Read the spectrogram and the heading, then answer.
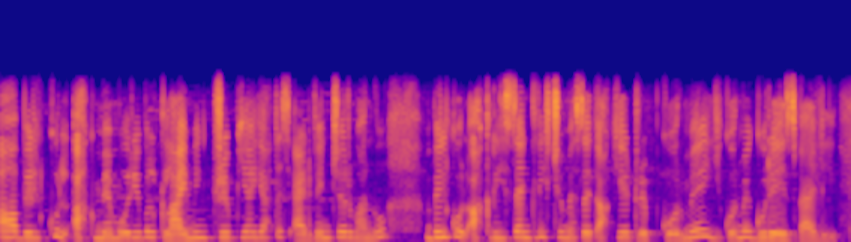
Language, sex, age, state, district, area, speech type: Kashmiri, female, 30-45, Jammu and Kashmir, Kupwara, rural, spontaneous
